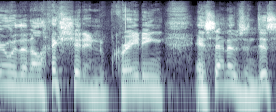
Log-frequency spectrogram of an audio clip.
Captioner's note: laugh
